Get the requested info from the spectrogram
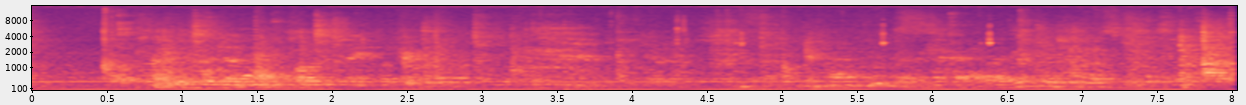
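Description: Background chatter of several people talking at once in a large hall, indistinct, over a steady low hum, with a few light clicks.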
